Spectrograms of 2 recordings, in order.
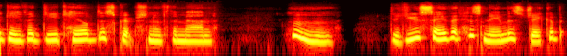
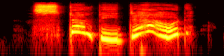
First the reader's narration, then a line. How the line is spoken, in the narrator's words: Laura exclaimed in horror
